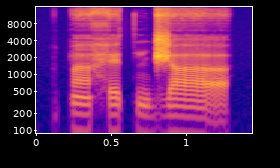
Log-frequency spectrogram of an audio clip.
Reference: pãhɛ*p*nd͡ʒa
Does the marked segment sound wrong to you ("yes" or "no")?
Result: yes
